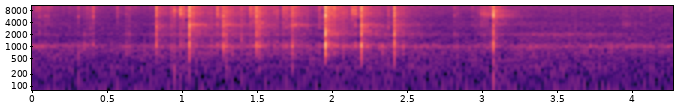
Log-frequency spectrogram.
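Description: A quick run of about ten light, sharp clicks and taps over two seconds, from small plastic things being handled close to the microphone.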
